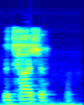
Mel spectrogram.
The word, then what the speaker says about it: Natasha: Natasha, and excuse me if I'm pronouncing that wrong.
